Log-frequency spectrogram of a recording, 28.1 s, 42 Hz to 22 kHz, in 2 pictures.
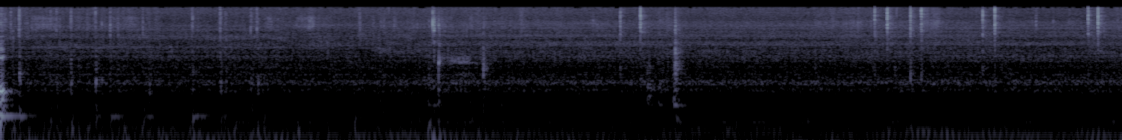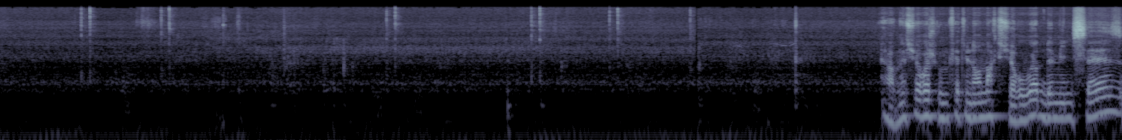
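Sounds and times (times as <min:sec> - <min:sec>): keyboard typing clicks: 0:00.0 - 0:03.4, 0:10.9 - 0:12.6, 0:13.5 - 0:13.9, 0:15.0 - 0:15.3, 0:16.0 - 0:17.1, 0:18.8 - 0:19.1, 0:20.5 - 0:21.0, 0:21.6 - 0:22.0
low steady hum: 0:00.0 - 0:28.0.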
